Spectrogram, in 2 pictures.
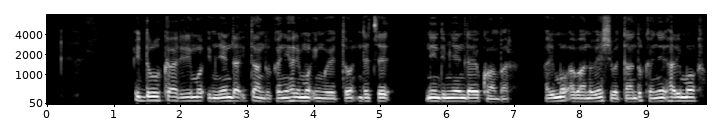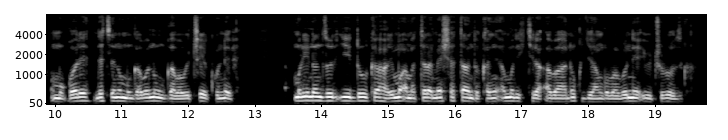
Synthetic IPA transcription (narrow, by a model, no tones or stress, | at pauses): idukaɾiɾimo̞ʔimɲe̞ːndaʔitaːndukaɲe̞ɦaɾimo̞ʔiŋwe̞ːto̞nde̞t͡se̞ | niːndimɲe̞ːndajokwaːmbaɾa | haɾimo̞ʔaβaːn̥huβe̞ːnʃiβataːndukaɲe̞ɦaɾimo̞umuɡo̞ɾe̞nde̞t͡se̞numuɡaβo̞numuɡaβo̞wit͡ʃejekʰune̞βe | muɾino̞nzujiduːkaɦaɾimo̞amatoɾame̞ːnʃiataːndukaɲe̞̰ʔamuɾiciɾaʔaβaːn̥hukuɟiɾaŋɡo̞βaβo̞ne̞ʔiβit͡ʃuɾuːzɡwḁ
